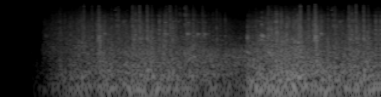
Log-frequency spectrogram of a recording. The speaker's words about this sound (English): Fucking storm.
